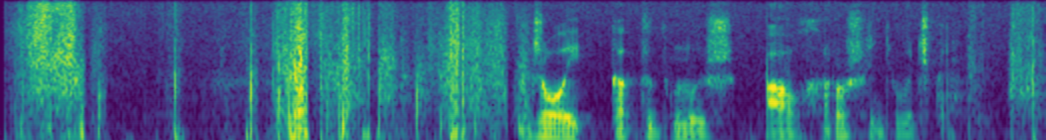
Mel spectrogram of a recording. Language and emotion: Russian, neutral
